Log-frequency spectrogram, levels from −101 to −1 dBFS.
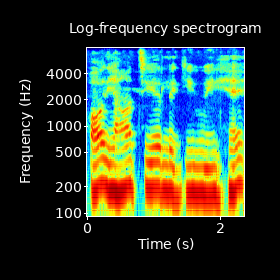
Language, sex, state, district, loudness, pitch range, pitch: Hindi, female, Chhattisgarh, Raipur, -13 LUFS, 170-195 Hz, 180 Hz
